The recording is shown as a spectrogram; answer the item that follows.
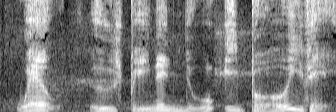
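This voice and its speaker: A put-on character voice growls at a very slow pace. Its pitch swings very widely. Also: man, medium pitch for a man. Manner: growling, taunting.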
